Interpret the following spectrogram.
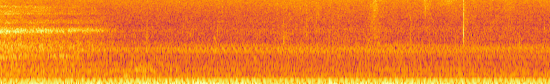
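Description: A steady low rumbling drone with no change in pitch, with a couple of faint clicks.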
